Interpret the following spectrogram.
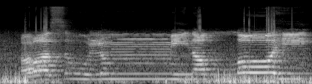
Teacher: نون تنوین کے بعد میم آیا ہے، ادھر ہم ادغام مع الغنہ کر کے پڑھیں گے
